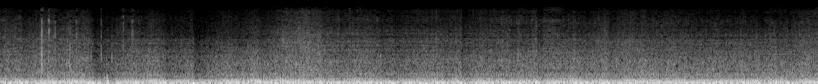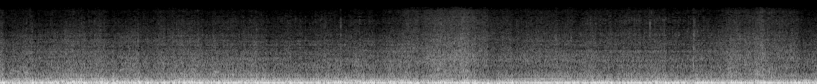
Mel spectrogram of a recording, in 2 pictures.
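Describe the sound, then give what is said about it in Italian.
A fishing boat's engine drones steadily at sea at night, 22:50 on 29 July 2021, the boat carrying powerful lights to attract fish; a loud, constant low rumble with waves lapping rhythmically at the bow, occasional splashes and rushes of water and wind, no voices present. “Ecco appunto, questo è il rumore del motore della barca che ha con sé le luci molto potenti che servono per richiamare i pesci.”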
